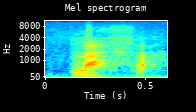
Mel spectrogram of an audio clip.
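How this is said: The z sounds like th. This is how it is said in Spain. "as if I were in Spain"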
